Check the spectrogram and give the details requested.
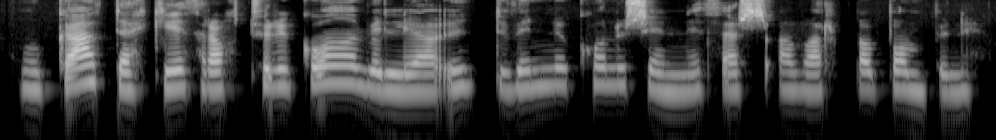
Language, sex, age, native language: Icelandic, female, 30-39, Icelandic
